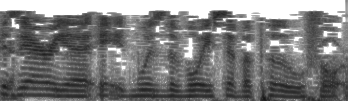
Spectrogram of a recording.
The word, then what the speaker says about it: Apu: The creator of The Simpsons appears to be suggesting that the blowback over having a white actor voice, is it Apu? Is that how you pronounce Apu.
